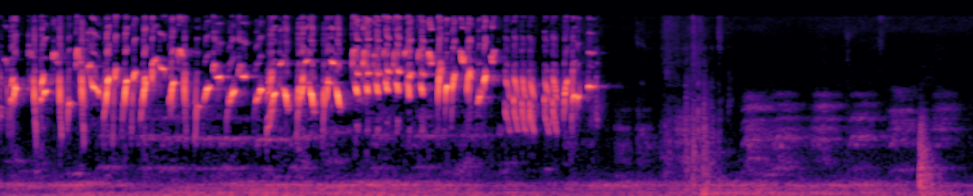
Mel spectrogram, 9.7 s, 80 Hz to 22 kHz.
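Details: Rapid twittering goldfinch song, recorded 10 November 2019, with dense chirps and a buzzy run for six seconds before it stops. A low hum continues, followed by faint clicks.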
